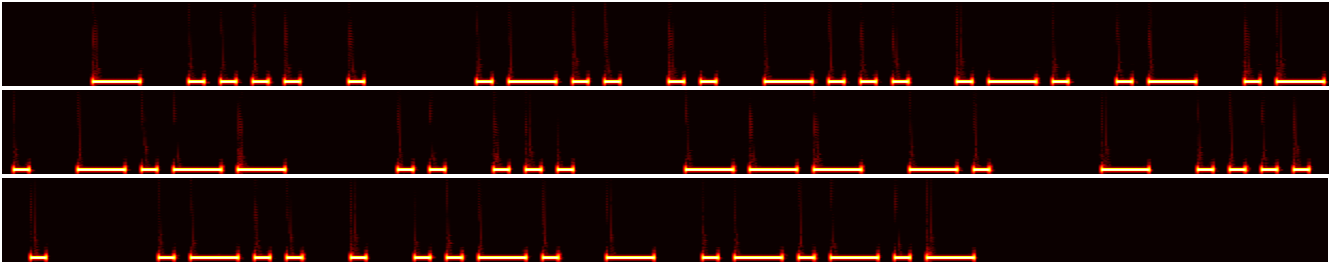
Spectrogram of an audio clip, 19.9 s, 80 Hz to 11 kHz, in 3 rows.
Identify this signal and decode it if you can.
Morse code, heard as a keyed tone, about 15 wpm, 700 Hz. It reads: THE LIBRARY IS ON THE LEFT.
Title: Sentences from Top 1000 Words - Review Part 4 - 15wpm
